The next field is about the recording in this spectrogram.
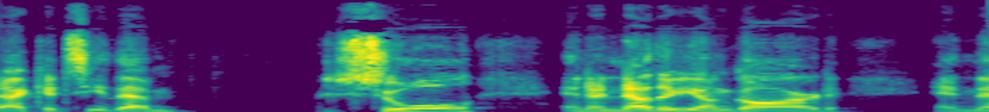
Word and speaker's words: Sewell: But I do think that the strategy of, okay, we're going to draft Penei Sewell anyway, or Sewell, God, I keep saying it wrong, Penei Sewell anyway,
